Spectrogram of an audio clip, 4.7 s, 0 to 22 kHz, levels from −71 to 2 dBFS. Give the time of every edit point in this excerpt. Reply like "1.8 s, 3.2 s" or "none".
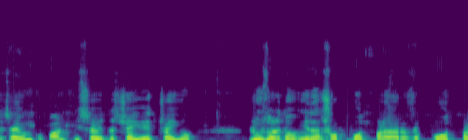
3.4 s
